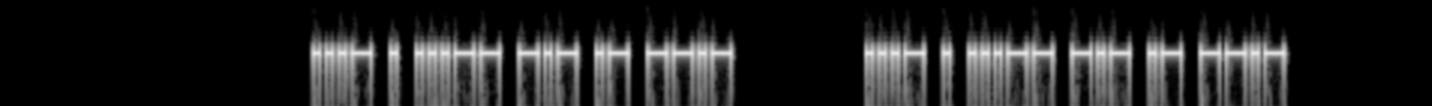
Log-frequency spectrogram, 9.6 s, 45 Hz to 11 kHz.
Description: Morse code, heard as a keyed tone, about 28 wpm, 700 Hz. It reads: VE3KAQ VE3KAQ
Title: DXCC-100 Call Signs - 6 Characters - Repeated 2x - 28wpm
